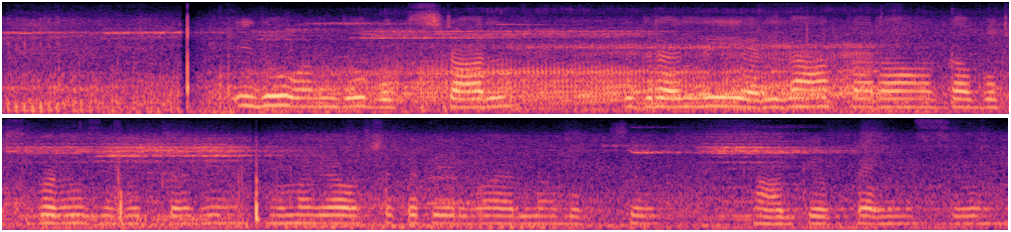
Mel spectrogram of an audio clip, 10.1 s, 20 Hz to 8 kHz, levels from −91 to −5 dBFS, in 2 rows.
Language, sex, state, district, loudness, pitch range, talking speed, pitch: Kannada, female, Karnataka, Raichur, -20 LUFS, 200-225 Hz, 100 wpm, 210 Hz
